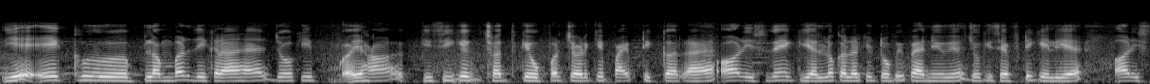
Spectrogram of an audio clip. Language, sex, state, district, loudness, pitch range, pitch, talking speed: Hindi, male, Andhra Pradesh, Chittoor, -16 LUFS, 165-185 Hz, 170 Hz, 175 wpm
